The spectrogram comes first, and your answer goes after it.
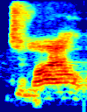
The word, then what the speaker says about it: Jamal: Jamal is pronounced like denial.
